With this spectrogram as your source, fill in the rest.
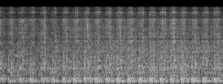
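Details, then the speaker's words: Honda Biz 110i 2020 motorcycle at idle: fast, even metallic clatter on top of idle; cam chain noise from a fully extended, defective cam chain tensioner. "pela experiência parece ser o tensor da corrente defeituoso causando a corrente fazer esse barulho mas também pode ser algo aqui ó na parte da embreagem"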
